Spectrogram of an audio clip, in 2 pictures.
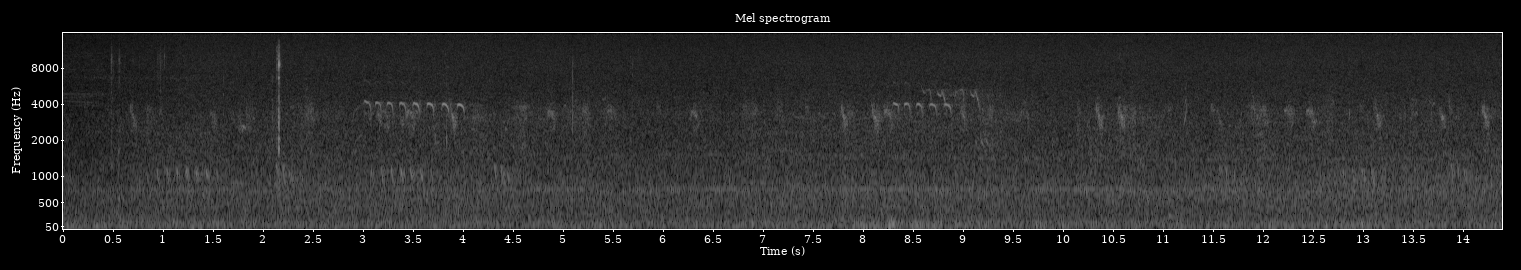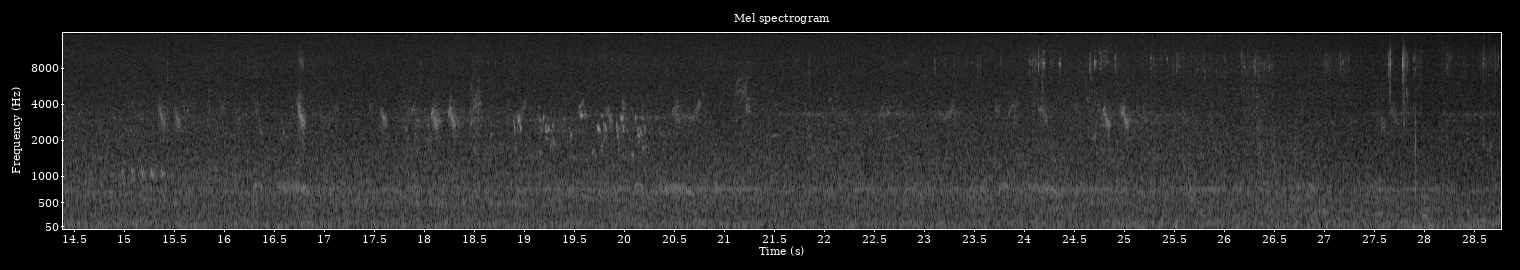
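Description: Birds chirping and calling in many short chirps and quick trills, over a steady faint hum and outdoor background noise. One sharp click comes about two seconds in.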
